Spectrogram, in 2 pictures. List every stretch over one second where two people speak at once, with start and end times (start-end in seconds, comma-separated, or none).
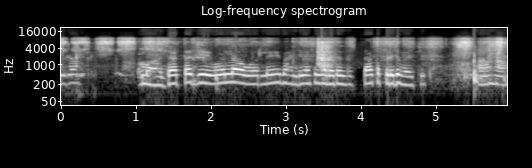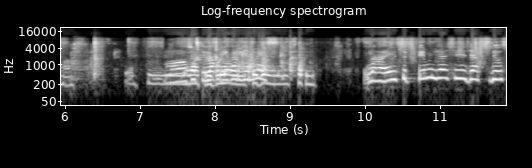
7.3-8.8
